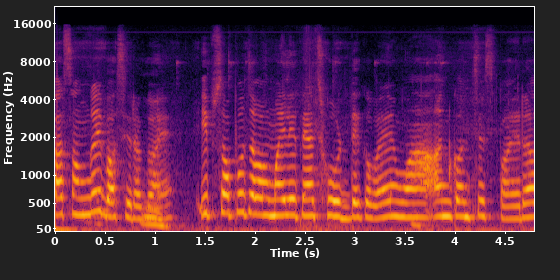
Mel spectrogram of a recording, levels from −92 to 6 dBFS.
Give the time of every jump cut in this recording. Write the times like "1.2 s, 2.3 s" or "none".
none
